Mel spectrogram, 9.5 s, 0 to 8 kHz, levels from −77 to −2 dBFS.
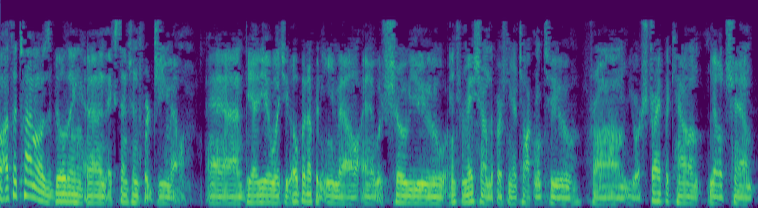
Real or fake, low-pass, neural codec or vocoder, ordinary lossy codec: fake; 7.2 kHz; codec, 16 kHz, 4 kbps, FreqCodec, smaller model; MP3, 24 kbps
